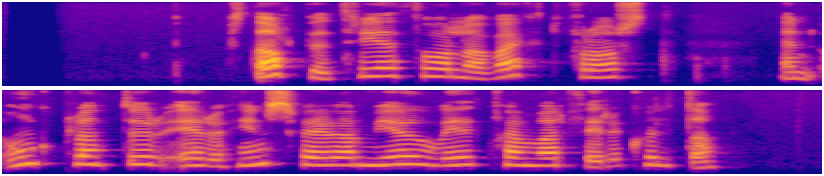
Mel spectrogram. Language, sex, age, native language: Icelandic, female, 50-59, Icelandic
